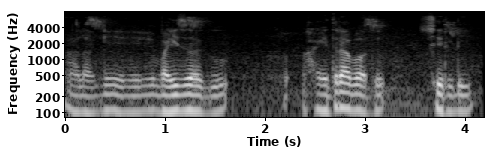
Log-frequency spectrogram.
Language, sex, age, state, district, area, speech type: Telugu, male, 30-45, Andhra Pradesh, Alluri Sitarama Raju, urban, spontaneous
